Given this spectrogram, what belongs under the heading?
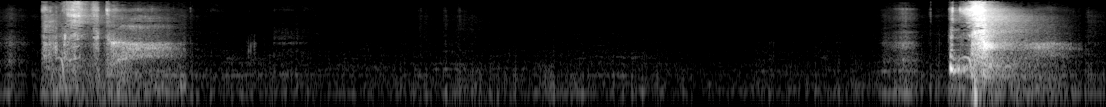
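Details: At school: two sharp, explosive sneezes about ten seconds apart, with quiet between them; sneezing.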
